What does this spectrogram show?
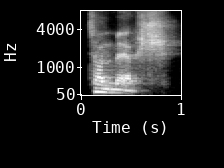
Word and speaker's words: Chalmers: juliana told me that you pronounce it chalmers in in swedish i hope this is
